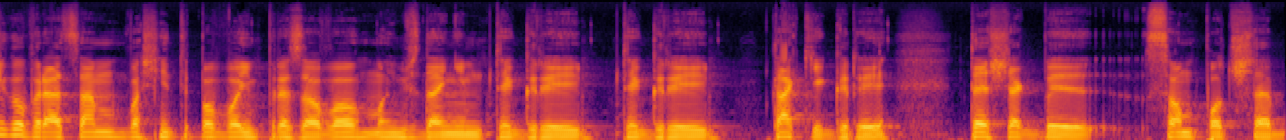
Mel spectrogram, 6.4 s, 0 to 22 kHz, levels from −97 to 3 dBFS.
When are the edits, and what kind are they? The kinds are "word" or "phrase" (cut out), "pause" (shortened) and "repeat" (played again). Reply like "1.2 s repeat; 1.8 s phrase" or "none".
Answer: 3.1 s repeat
